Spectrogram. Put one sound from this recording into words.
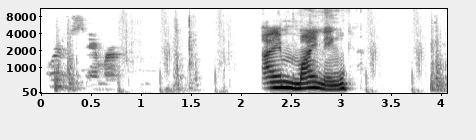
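A wooden door swings open with a knock.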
